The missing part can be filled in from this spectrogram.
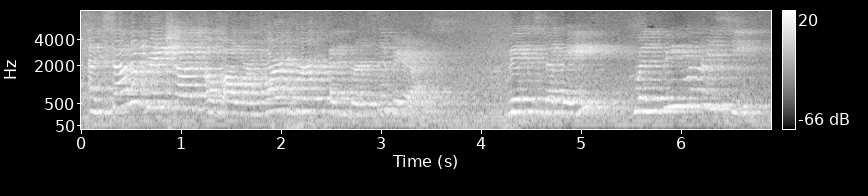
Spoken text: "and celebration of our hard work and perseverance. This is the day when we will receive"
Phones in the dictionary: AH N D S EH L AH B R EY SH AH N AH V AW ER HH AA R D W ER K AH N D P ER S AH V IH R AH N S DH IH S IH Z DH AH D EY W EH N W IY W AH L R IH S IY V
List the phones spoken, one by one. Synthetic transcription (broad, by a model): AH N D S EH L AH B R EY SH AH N AH V AW ER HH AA R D W ER K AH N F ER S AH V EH AH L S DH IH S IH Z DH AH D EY W EH N W IY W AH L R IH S IY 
